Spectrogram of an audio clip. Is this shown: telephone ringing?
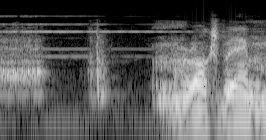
yes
